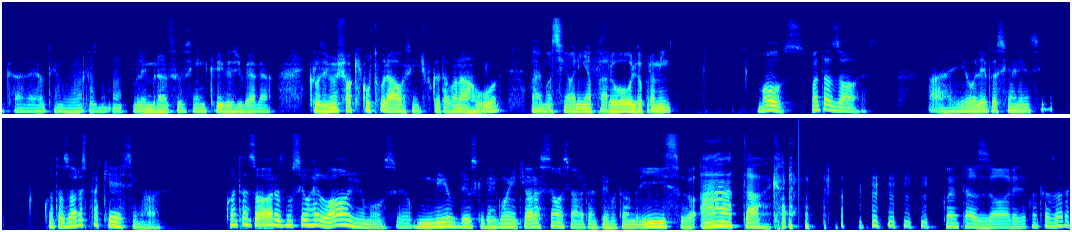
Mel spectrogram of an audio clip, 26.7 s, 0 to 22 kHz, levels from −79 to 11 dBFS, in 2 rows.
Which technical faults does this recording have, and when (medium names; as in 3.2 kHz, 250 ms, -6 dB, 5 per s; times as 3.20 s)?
0.66–1.49 s: clipped -30.5 dBFS
23.31 s: pop -11 dBFS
